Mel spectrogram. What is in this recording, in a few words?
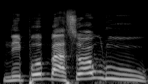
do you speak, bassa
